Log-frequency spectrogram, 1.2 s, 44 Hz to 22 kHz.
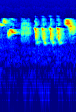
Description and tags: Bird - Pajaro 3
Bird singing at night.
